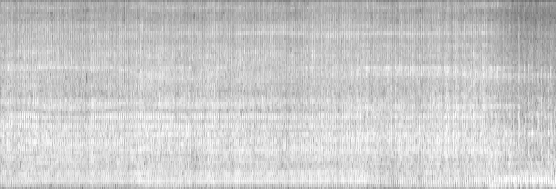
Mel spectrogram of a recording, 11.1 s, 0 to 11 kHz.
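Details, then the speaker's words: Hero Splendor iSmart 2015 motorcycle engine, noise started suddenly while riding: harsh loud continuous hammering clatter; crank bearing and connecting rod damaged, crank moving up and down, full engine rebuild needed. "इसका crank bearing और connecting road वगैरह damage हो गया है। इसके वजह से इतना आवाज कर रहा है।"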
